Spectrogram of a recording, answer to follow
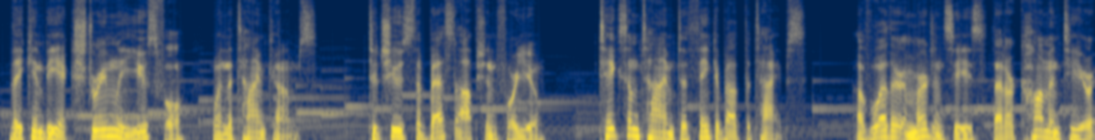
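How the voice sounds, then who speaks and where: A man reads a scripted product review narration in a measured, explanatory way. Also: lowish voice. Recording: music behind the voice. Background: background music.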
